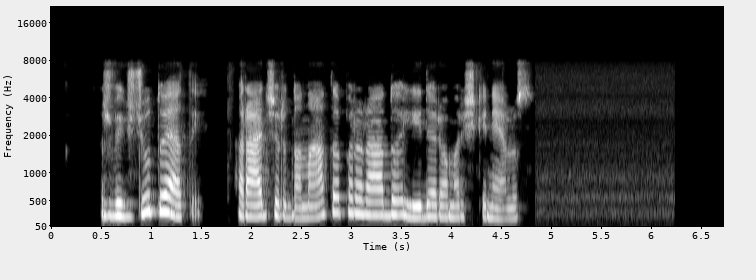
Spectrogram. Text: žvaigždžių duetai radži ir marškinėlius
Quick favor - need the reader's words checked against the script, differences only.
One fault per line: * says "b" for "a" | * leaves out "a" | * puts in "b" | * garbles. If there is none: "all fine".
* puts in "donata prarado lyderio"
